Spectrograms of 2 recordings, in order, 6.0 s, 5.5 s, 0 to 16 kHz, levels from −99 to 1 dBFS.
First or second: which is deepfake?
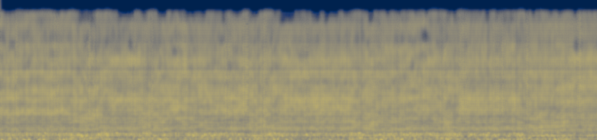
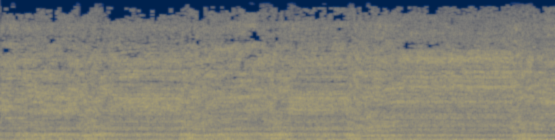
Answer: first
